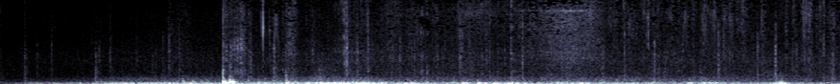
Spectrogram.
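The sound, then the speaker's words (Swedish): Steady rain falls in a dense, continuous wash of noise, with a low rumble underneath and a few sharper taps and patters standing out now and then. No one speaks. “Det har börjat regna.”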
